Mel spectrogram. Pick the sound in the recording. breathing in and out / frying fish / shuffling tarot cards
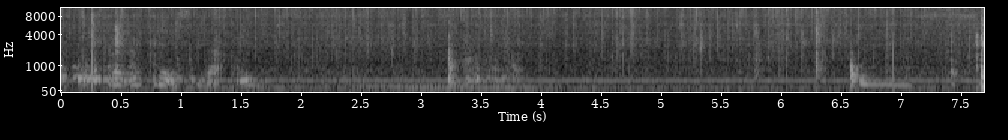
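frying fish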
